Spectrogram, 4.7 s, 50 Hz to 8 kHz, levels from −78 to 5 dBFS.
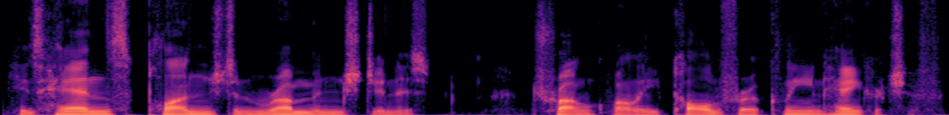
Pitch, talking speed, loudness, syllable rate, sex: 90 Hz, 190 wpm, -20 LUFS, 5.4 syllables/s, male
